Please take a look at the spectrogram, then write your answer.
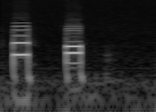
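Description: Two short touch-tone dialing beeps from a telephone keypad, each a clean dual-pitched tone lasting a fraction of a second, spaced evenly apart over a faint background hiss.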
